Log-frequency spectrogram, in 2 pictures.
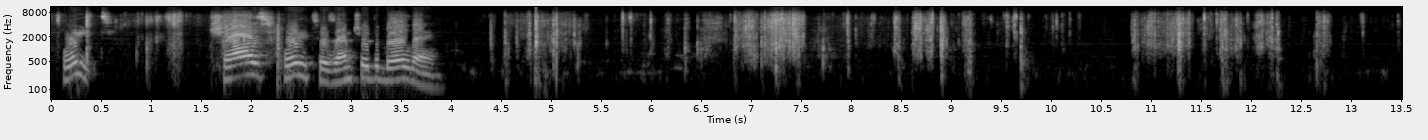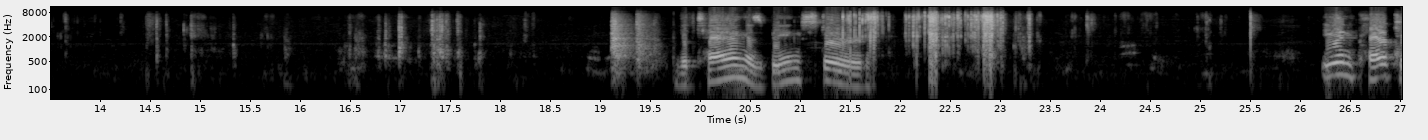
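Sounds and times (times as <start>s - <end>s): foil wrappers crinkling: 0.0s - 1.6s, 4.4s - 13.9s, 21.4s - 24.0s.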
